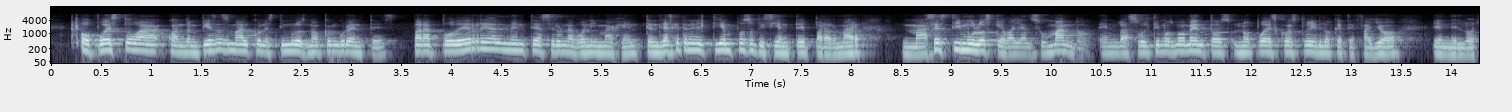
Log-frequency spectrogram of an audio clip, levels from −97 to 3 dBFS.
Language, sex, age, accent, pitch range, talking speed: Spanish, male, 30-49, Mexican, 120-155 Hz, 175 wpm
